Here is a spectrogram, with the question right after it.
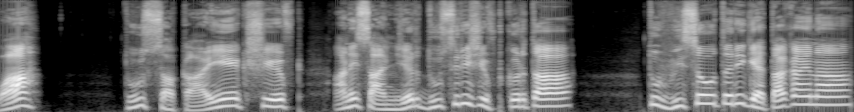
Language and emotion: Goan Konkani, surprised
